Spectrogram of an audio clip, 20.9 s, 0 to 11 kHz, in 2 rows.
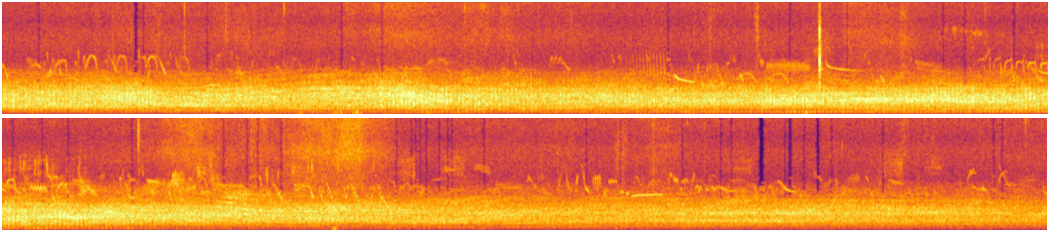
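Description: AgustaWestland AW149 twin-turbine helicopter running on the ground with its rotor turning: a steady turbine and rotor rush that slowly grows quieter over the last several seconds.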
